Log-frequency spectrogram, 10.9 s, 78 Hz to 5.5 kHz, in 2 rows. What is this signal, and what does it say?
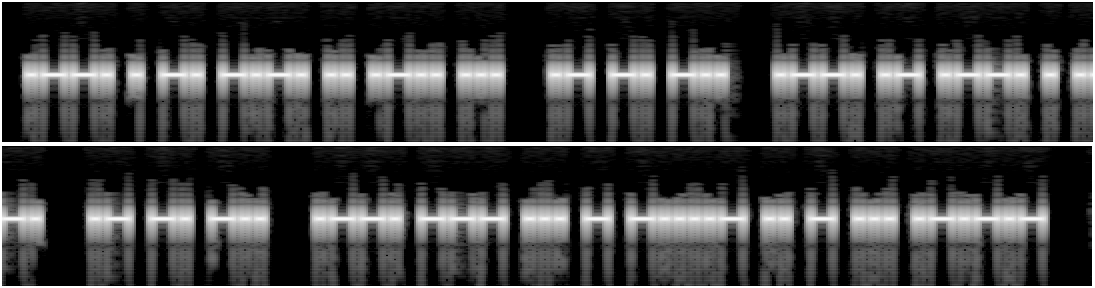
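Morse code, heard as a keyed tone, about 32 wpm, 600 Hz. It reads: PENCILS AND PAPER AND POST-ITS.
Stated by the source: Morse code practice at 32 wpm from CW med Gnister, reading Ken Follett's novel Never in English.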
